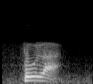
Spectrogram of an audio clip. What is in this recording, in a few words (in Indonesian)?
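"pula", Indonesian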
